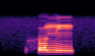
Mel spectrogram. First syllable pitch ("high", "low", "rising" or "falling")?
high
